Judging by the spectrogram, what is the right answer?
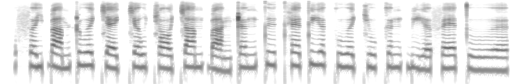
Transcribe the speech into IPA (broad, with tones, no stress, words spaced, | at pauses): fə˧˥jɓa˨˩˦m ʈu˧˥ə̯cɛ˨˩ cə˧wcɔ˨˩˦ ca˧mɓa˨˩˨ŋ ʈə˨˩˦ŋt̪ɨ˧t̪ʰɛ˧˥t̪i˧ə̯ ku˧ə̯ cu˨˩˦kə˧˥ŋ ɓi˨˩˨ə̯fɛ˧˥ t̪u˨˩ə̯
